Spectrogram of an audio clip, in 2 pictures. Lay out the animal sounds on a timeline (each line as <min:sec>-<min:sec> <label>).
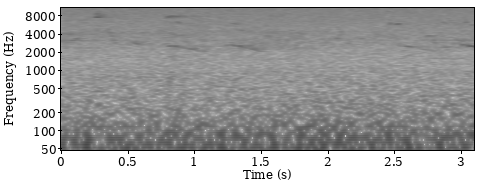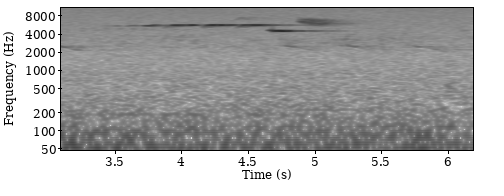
0:00.7-0:01.6 Tufted Titmouse (Baeolophus bicolor)
0:02.4-0:03.4 Tufted Titmouse (Baeolophus bicolor)
0:03.3-0:05.2 Black-throated Green Warbler (Setophaga virens)
0:04.7-0:06.2 Tufted Titmouse (Baeolophus bicolor)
